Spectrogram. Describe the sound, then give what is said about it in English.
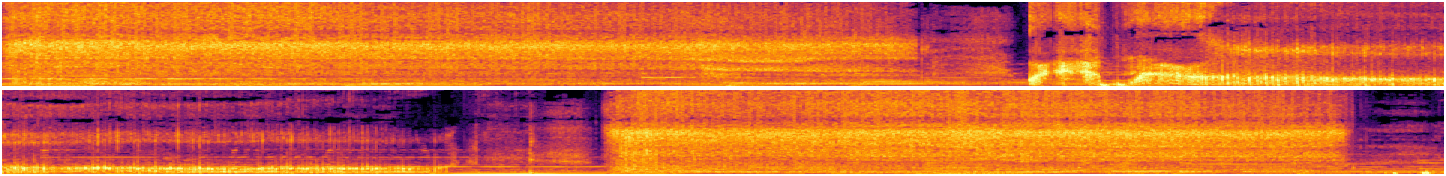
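A voice imitates rain in a thunderstorm with a steady, breathy hissing and sputtering that runs for about fourteen seconds, swelling into a louder, rougher burst partway through before settling back. “Then the rain comes.”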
